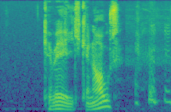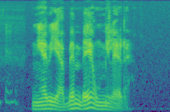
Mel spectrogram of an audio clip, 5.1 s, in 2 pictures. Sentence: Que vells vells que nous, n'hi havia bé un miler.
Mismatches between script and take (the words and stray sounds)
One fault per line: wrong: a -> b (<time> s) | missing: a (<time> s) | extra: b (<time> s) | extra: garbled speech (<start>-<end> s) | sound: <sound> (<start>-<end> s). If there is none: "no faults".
missing: vells (1.2 s)
sound: laugh (2.0-2.9 s)
extra: ben (3.7 s)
